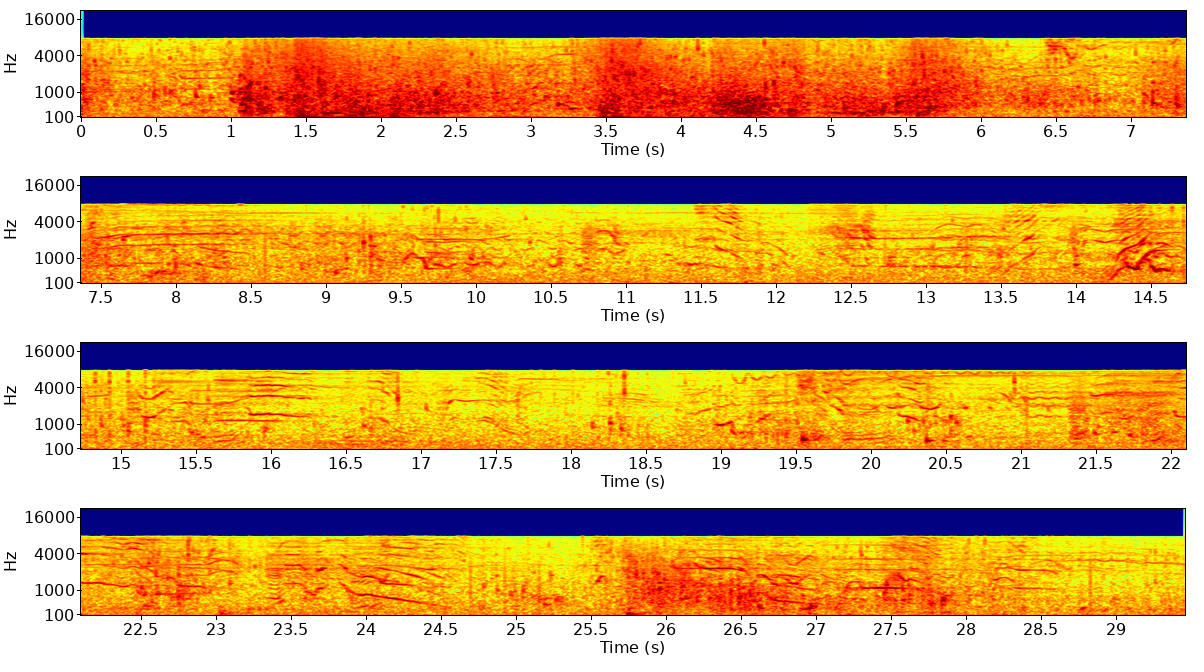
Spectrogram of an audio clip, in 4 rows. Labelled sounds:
0.1	1.1	killer whale, southern Alaska resident, 0.78 to 4.3 kHz
2.8	3.3	killer whale, southern Alaska resident, 2.5 to 6.0 kHz
5.6	6.6	killer whale, southern Alaska resident, 1.2 to 5.9 kHz
7.4	8.6	killer whale, southern Alaska resident, 0.42 to 8.0 kHz
9.5	10.2	killer whale, southern Alaska resident, 0.83 to 4.3 kHz
10.5	14.7	killer whale, southern Alaska resident, 0.42 to 6.2 kHz
15.0	16.4	killer whale, southern Alaska resident, 0.51 to 6.1 kHz
17.2	24.7	killer whale, southern Alaska resident, 0.28 to 8.0 kHz
26.0	27.8	killer whale, southern Alaska resident, 0.32 to 6.8 kHz
28.2	28.7	killer whale, southern Alaska resident, 0.78 to 4.1 kHz

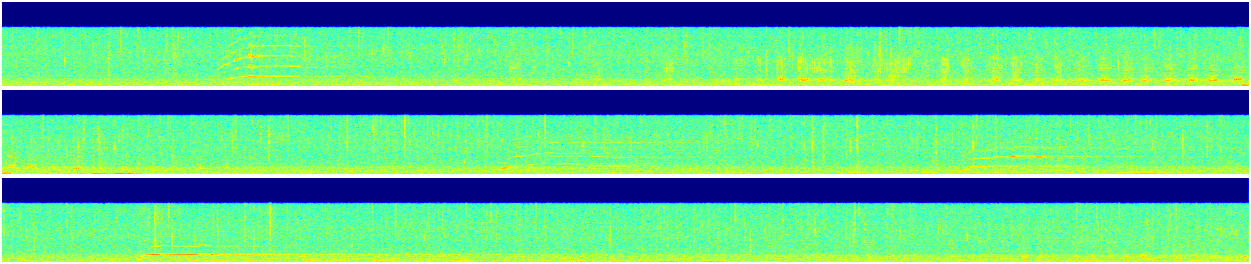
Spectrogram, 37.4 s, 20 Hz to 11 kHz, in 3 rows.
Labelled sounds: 2.2	3.0	humpback whale, 0.91 to 8.0 kHz
17.6	18.8	humpback whale, 1.0 to 4.2 kHz
22.1	23.0	humpback whale, 0.84 to 3.7 kHz
26.3	27.1	humpback whale, 0.78 to 2.3 kHz

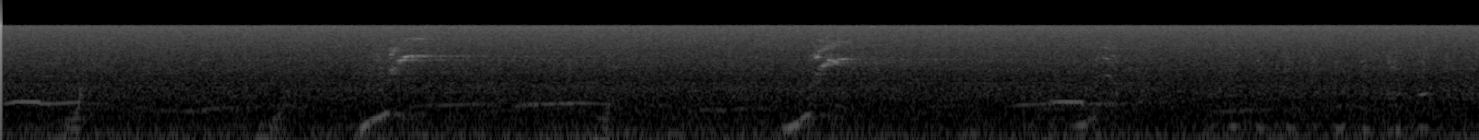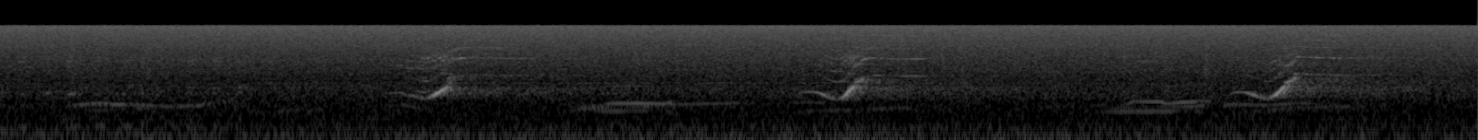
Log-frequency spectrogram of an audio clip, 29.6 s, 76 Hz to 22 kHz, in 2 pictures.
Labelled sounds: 4.0	4.4	humpback whale, 1.6 to 2.4 kHz
8.2	8.6	humpback whale, 1.4 to 2.1 kHz
19.0	19.5	humpback whale, 0.80 to 2.2 kHz
23.0	24.1	humpback whale, 0.80 to 5.2 kHz
27.6	28.1	humpback whale, 0.80 to 2.3 kHz

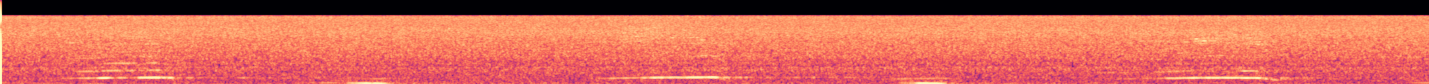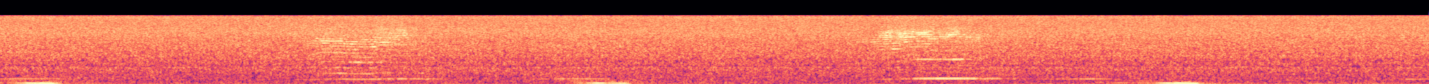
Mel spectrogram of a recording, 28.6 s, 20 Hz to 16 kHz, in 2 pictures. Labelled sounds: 1.0	1.4	humpback whale, 0.90 to 1.1 kHz
11.9	12.2	humpback whale, 2.4 to 2.6 kHz
17.5	18.0	humpback whale, 2.2 to 2.6 kHz
23.3	24.0	humpback whale, 1.1 to 3.7 kHz

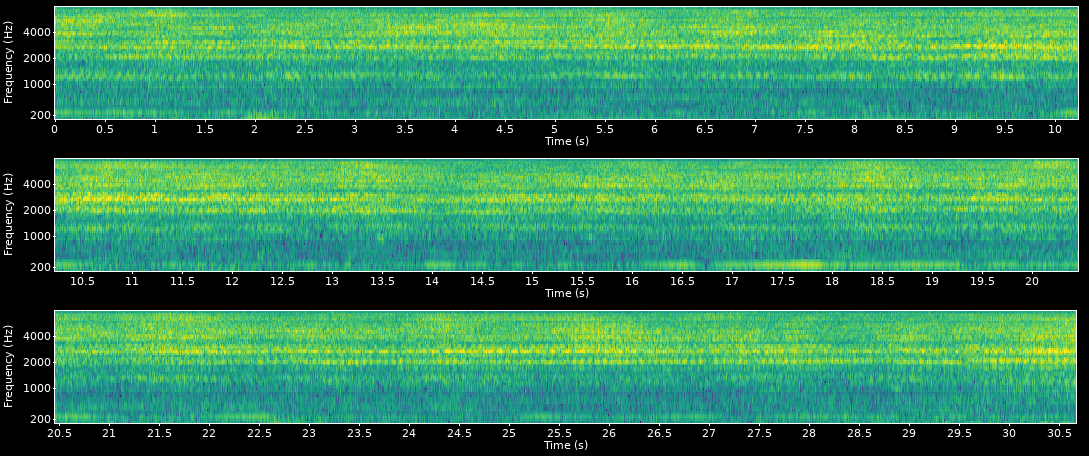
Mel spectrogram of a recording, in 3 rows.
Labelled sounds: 0.6	0.8	vessel noise, 6.2 to 6.5 kHz
2.3	2.5	vessel noise, 4.8 to 5.0 kHz
5.1	5.5	vessel noise, 5.5 to 5.6 kHz
5.9	7.2	vessel noise, 2.5 to 7.2 kHz
7.7	8.0	vessel noise, 3.6 to 3.8 kHz
8.8	9.3	vessel noise, 2.7 to 4.5 kHz
11.2	11.4	vessel noise, 2.9 to 3.0 kHz
19.1	19.8	vessel noise, 3.0 to 3.7 kHz
22.6	23.0	vessel noise, 4.5 to 4.7 kHz
25.0	25.4	vessel noise, 6.4 to 6.6 kHz
30.2	30.5	vessel noise, 6.1 to 6.4 kHz

